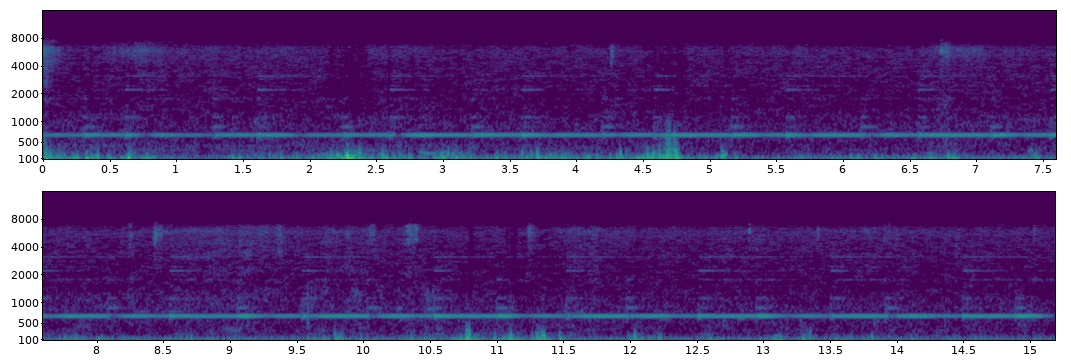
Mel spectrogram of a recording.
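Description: Wind buffeting the microphone in irregular low gusts, with a steady faint high tone and soft ticks about once a second.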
